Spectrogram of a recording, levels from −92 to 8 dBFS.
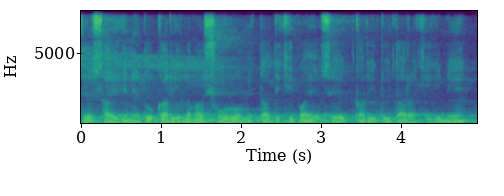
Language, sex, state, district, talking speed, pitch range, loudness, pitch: Nagamese, male, Nagaland, Dimapur, 155 wpm, 100-105 Hz, -17 LUFS, 100 Hz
